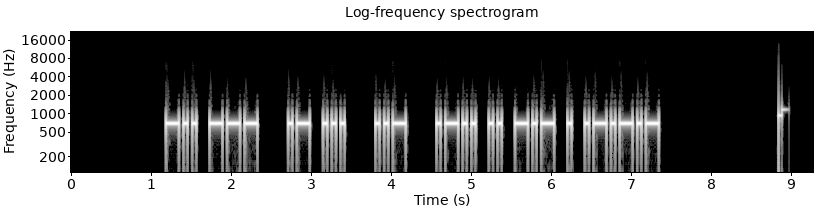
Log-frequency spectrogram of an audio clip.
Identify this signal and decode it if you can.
Morse code, heard as a keyed tone, about 22 wpm, 700 Hz. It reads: DO AS U LIKE.
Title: Sentences from Top 100 Words and Abbreviations 22wpm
